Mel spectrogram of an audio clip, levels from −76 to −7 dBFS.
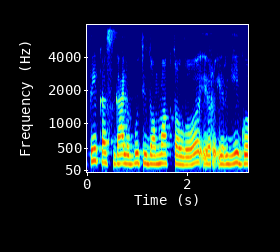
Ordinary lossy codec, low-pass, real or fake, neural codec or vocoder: Opus, 16 kbps; 7.2 kHz; real; none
